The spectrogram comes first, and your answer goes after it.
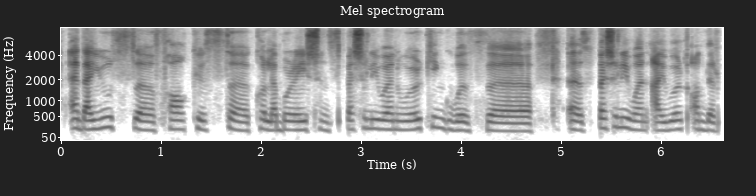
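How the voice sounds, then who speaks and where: At a fairly quick pace, a woman speaks with medium pitch and fairly even intonation in a dry, close sound with no echo. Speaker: course participant. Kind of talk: self-assessment in class discussion. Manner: halting.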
